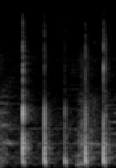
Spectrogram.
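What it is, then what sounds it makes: Fully baked ciabatta loaf, sounds hollow. A fully baked ciabatta loaf with a lightly golden bottom is tapped five times, each tap giving a short, dry, hollow knock that dies away almost instantly. The hollow sound shows the bread is done.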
